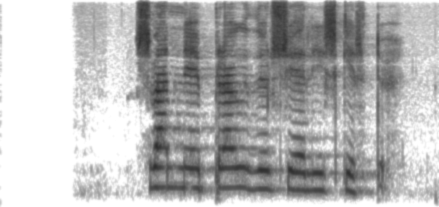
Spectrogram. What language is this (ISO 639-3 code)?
isl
